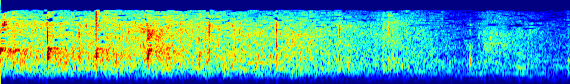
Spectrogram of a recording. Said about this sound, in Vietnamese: Rồi, thầy hoan nghênh cô, cho tràng pháo tay.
